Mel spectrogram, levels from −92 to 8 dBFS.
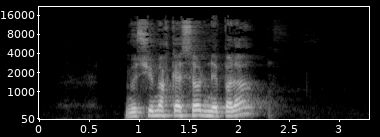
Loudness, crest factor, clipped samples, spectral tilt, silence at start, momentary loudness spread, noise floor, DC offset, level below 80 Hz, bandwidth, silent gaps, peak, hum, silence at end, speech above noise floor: -17 LUFS; 18 dB; under 0.1%; -6.5 dB/octave; 0.9 s; 10 LU; -79 dBFS; under 0.1%; -58 dBFS; 14.5 kHz; none; -2 dBFS; none; 1.15 s; 63 dB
